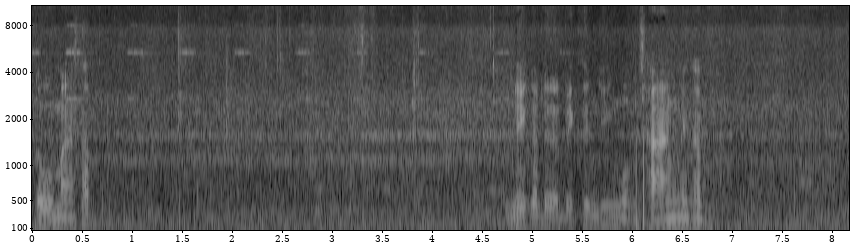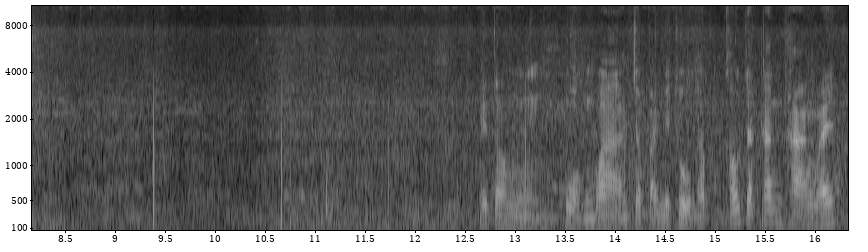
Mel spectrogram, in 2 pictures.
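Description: Footsteps walk along a hard floor.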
